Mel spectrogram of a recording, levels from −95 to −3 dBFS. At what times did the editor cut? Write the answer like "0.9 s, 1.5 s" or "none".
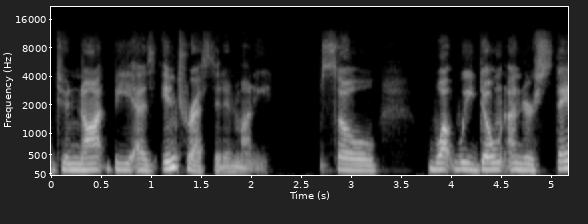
2.8 s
